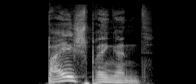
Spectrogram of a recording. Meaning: present participle of beispringen
- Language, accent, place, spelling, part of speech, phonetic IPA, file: German, Germany, Berlin, beispringend, verb, [ˈbaɪ̯ˌʃpʁɪŋənt], De-beispringend.ogg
